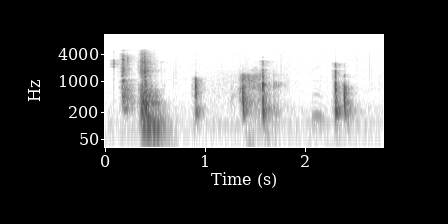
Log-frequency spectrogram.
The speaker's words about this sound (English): Shut the door.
